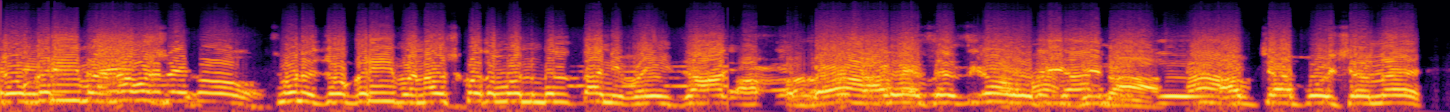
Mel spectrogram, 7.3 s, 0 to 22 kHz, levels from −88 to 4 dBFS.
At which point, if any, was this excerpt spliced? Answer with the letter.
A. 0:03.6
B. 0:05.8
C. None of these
A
